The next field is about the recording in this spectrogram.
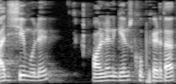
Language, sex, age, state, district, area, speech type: Marathi, female, 18-30, Maharashtra, Gondia, rural, spontaneous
